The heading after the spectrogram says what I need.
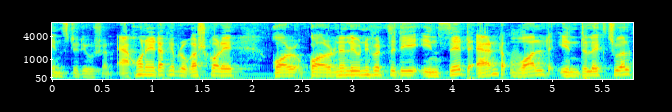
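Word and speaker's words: Cornell: নাও ইট is published by কর্নেল university, অনেকে কলোনেল বলে, ইট is pronunciation হয় কর্নেল university. আজকে দ্য হিন্দুতে এটা স্পেলিং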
